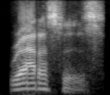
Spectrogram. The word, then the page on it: radices: American English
